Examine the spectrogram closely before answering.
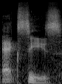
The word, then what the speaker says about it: XYZ: did learn is that it's not pronounced XYZ summon it's pronounced X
